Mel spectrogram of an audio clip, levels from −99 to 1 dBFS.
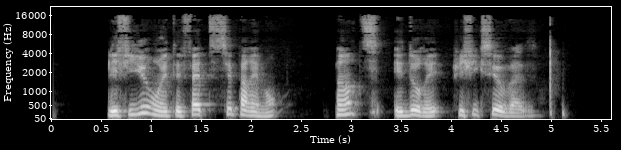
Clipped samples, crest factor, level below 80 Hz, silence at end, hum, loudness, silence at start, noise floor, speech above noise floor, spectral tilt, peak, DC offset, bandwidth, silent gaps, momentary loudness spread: under 0.1%; 18 dB; -58 dBFS; 0.6 s; none; -20 LUFS; 0.6 s; -88 dBFS; 68 dB; -5 dB/octave; -2 dBFS; under 0.1%; 16.5 kHz; none; 13 LU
